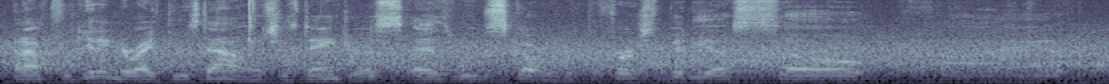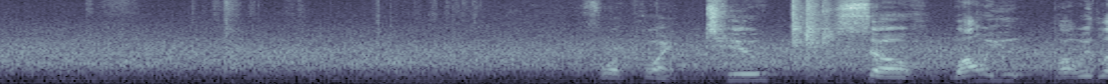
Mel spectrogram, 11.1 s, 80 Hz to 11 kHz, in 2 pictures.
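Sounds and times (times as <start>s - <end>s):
man speaking: 0.0s - 5.4s
outdoor background hiss: 0.0s - 11.0s.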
